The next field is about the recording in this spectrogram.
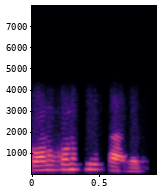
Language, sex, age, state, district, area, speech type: Odia, female, 30-45, Odisha, Khordha, rural, conversation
